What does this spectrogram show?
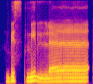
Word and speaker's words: বিসমিল্লাহ: প্রথম শব্দটি হলো বিসমিল্লাহ এখানে বিস সিন থেকে আমরা বাতাস বের করব বিস তারপর মিল্লা ইলাতে আল্লাহ শব্দ এখানে আমরা এক আলিফ তান দিব এক আলিফ তান লম্বা করে দিব বিসমিল্লাহ তারপর হিয়ার মে এখানে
